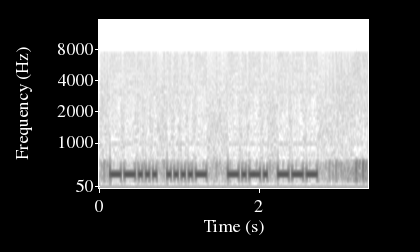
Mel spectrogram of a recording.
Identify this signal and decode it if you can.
Morse code, heard as a keyed tone, about 27 wpm, 330 Hz. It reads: 74 CO
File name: CW / 2008-ss-cw-k5tr-op-n5rz -02:00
